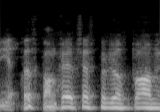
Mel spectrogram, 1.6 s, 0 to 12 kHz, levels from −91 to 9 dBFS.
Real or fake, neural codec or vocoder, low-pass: fake; codec, 16 kHz, 1 kbps, FunCodec, trained on LibriTTS, 50 frames a second; 7.2 kHz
